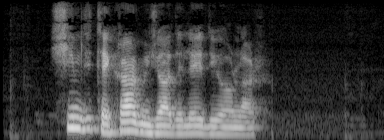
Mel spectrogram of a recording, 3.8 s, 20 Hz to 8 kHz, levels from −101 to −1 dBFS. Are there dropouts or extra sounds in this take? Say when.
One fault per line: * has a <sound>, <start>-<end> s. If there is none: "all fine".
all fine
